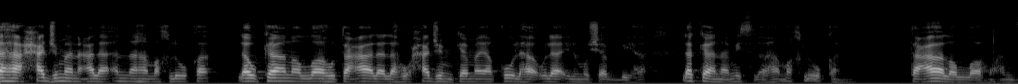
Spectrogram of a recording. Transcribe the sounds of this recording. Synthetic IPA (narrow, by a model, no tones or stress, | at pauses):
laɦaħad͡ʒmanʕalaʔanːahamaxluːqɑ | lawkaːnalˤːɑːhʊt̪aʕaːlaːlaɦʊħad͡ʒmkamajɑquːlɦaːʔʊlaːʔɪlmʊʃabːɪha | lakaːnamɪθlahaːmaxlṵːqɑn | t̪aʕaːlalˤːɑːhʊʕa̰nz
